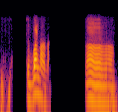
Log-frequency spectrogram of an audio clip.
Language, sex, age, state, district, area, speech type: Telugu, male, 18-30, Telangana, Mancherial, rural, conversation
